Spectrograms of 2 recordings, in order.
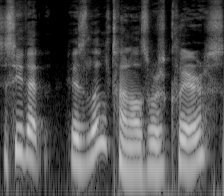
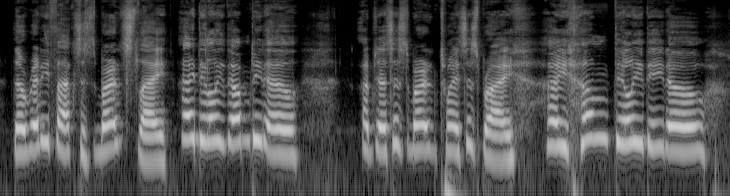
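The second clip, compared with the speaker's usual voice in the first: funny, tiny, small, squeaky, piping voice; 8 semitones higher than usual. Narrator reads Danny Meadow Mouse shouting after the fox leaves, Danny Meadow Mouse squeaky voice. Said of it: "In his funny little squeaky voice, Danny shouted".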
